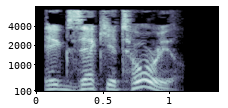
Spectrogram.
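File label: "executorial", British English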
